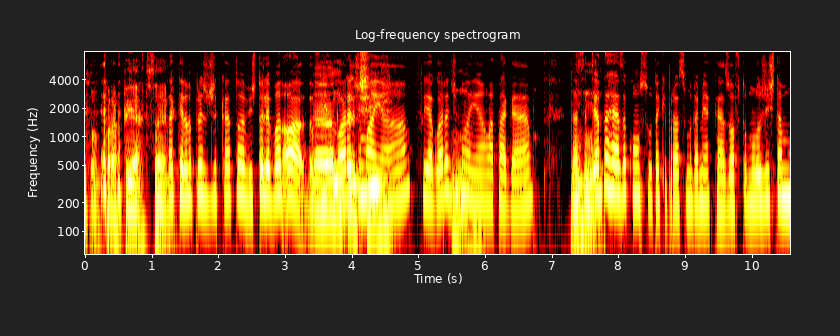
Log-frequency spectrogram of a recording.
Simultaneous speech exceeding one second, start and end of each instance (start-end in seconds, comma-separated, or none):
3.3-4.8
